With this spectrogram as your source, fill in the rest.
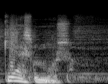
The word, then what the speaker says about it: chiasmus: de La Libertad El chiasmus Esta técnica también usada por Kennedy toma su nombre de la letra griega j pronunciada k la etimología es importante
